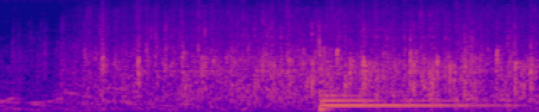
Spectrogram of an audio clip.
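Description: An audience claps in a brief, fairly faint patter at a comedy kirtan performance, with a voice and a held tone over the clapping.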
